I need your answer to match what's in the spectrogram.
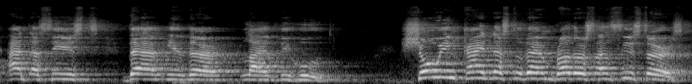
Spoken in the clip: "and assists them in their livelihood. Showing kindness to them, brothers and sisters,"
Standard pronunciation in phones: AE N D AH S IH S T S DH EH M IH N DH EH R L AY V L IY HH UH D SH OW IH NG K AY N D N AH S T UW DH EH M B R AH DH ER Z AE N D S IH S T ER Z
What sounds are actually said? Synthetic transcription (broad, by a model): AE N D AH S IH S T S DH EH M IH N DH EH R L AY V L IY HH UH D SH OW IH NG K AY N D N AH S T UW DH EH M B R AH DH ER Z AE N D S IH S T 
